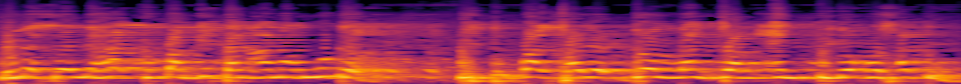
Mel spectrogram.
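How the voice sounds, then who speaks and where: An extremely high-pitched man at a fairly quick pace, with music in the background and audible room echo. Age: 60s. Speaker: politician. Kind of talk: political rally speech. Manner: animated.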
